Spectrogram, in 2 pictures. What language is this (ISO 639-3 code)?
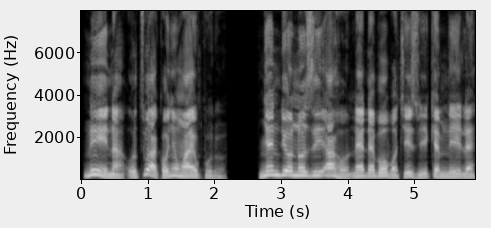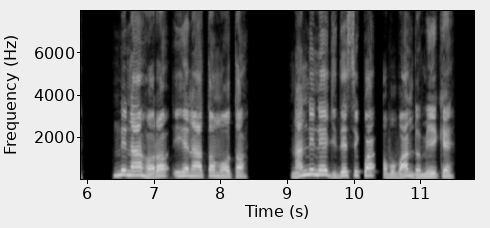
ibo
